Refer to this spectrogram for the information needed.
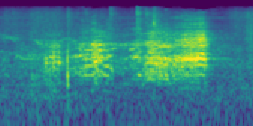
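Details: At a nesting colony in Acreúna, macaws call in the afternoon from dead buriti palm trunks beside a reservoir, where parakeets and parrots also nest. Loud, grating squawks come in quick succession, then break off abruptly near the end.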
